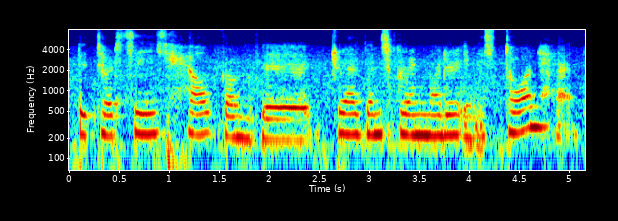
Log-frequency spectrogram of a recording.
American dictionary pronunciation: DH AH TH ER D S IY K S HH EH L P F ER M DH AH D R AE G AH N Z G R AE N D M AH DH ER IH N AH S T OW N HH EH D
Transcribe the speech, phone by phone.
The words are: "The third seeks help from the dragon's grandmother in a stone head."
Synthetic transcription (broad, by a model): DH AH T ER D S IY S HH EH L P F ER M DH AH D R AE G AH N S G R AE N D M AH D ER IH N AH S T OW N HH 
